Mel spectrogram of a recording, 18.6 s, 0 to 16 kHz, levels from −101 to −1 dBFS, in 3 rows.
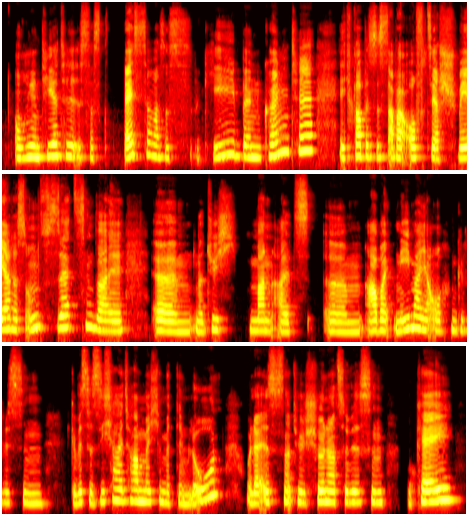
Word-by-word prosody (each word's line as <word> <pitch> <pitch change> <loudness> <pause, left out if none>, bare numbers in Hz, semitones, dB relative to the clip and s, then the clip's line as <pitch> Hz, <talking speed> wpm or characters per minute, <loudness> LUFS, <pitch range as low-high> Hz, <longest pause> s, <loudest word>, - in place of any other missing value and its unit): orientierte 215 +3 +1
ist 210 -1 -5
das 195 0 -9
g - - -26 0.2
Beste, 230 +3 +5
was 215 -1 -3
es 195 0 -11
geben 215 -2 -2
könnte. 285 +9 +1 0.5
Ich 195 0 -3
glaube, 225 0 +4
es 215 0 -4
ist 210 0 -4
aber 195 -2 +4
oft 200 0 -1
sehr 195 -2 +3
schwer, 195 +3 +3
das 200 -1 -3
umzusetzen, 240 +2 -2
weil, 185 -2 +1 0.4
ähm, 175 -2 +2
natürlich 200 +2 -5
man 185 -1 0
als, 170 +2 -4
ähm, 170 0 -3
Arbeitnehmer 190 +4 +2
ja 205 -3 +1
auch 180 -2 -5
'n 195 - -5
gewissen 185 -2 -7 0.3
gewisse 190 +2 -3
Sicherheit 210 +4 -3
haben 210 -1 +3
möchte 200 +1 -3
mit 180 -1 -8
dem 80 -1 -4
Lohn. 255 - +1 0.4
Und - - -3
da 180 - +5
ist 195 +1 0
es - - -8
natürlich 195 -3 -2
schöner 200 -1 +3
zu 195 0 -3
wissen: 195 0 -2 0.2
„Okay, 220 +3 +5
200 Hz, 150 wpm, -24 LUFS, 185-215 Hz, 0.5 s, Beste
